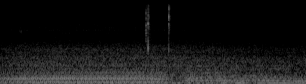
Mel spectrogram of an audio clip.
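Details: 1981 Corvette with overheating issue, newly wired electric radiator fan on a remote switch: steady low whooshing hum of the fan spinning evenly with a couple of light clicks; fan running normally.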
